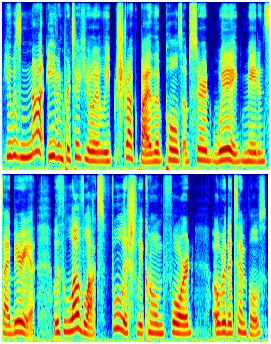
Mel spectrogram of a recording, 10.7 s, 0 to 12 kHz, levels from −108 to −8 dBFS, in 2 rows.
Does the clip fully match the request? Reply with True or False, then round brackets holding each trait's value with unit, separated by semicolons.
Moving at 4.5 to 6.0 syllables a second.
False (4.0 syllables/s)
